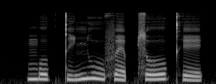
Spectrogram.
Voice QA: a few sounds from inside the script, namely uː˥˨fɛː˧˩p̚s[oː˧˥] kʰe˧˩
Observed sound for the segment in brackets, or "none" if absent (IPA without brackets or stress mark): oː˧˥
